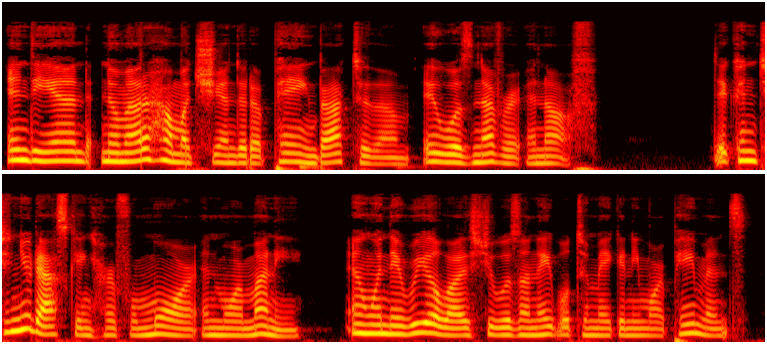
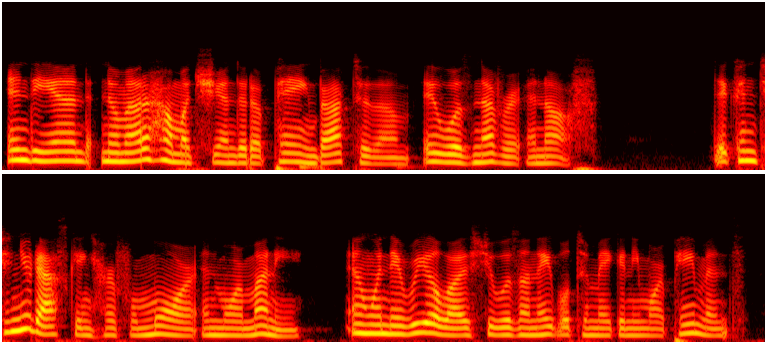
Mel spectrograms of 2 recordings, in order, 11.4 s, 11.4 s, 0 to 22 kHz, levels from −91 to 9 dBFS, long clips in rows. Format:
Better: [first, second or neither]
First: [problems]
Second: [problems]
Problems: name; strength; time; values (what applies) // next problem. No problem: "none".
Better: first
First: none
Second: muffled; very; fading above 3 kHz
